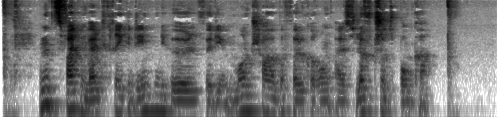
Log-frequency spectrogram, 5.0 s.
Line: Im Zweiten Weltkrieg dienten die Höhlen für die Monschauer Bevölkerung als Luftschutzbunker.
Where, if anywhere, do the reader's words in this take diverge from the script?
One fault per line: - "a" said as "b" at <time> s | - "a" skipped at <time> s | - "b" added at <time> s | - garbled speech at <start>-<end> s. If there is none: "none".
none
